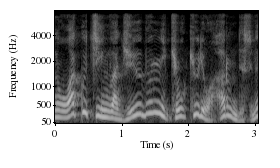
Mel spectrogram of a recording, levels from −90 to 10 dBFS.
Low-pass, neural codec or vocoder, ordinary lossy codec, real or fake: 7.2 kHz; codec, 16 kHz, 4 kbps, FreqCodec, larger model; none; fake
